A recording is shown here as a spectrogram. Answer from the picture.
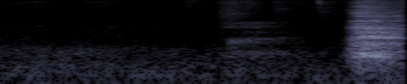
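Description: Near silence, then a man's sharp, noisy gasp of breath close to the microphone near the end.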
